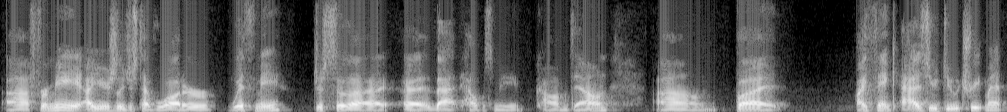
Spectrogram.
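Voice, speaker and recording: A man's voice: mid-range voice, a little mellow, highs cut off. A man from Canada hosting a live chat, talking casually with frequent restarts. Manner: halting, many restarts and fillers. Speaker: host.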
